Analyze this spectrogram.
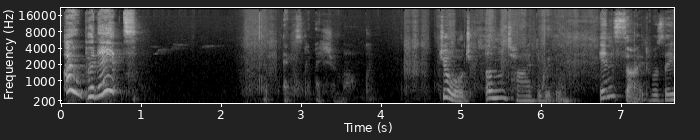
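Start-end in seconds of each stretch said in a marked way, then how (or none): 0.0-1.0 very high loud urging; eager shout. Acted. Animals begging George to open the present, high and loud. 2.8-3.9 whispered, much softer; whispered aside. Acted. Reader whispering the mark to the children.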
